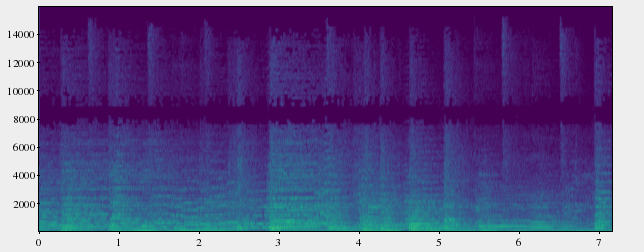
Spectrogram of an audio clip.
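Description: Live big band playing a swing number: saxophone, trumpet and trombone sections in chords over string bass and keyboard, with a steady beat.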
